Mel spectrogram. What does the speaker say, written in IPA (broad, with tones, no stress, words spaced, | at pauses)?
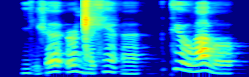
jḭ˩ʒɾəː˥˨ ʔə˞˧˥˧ŋ͡ǁə˩xʲə̃ː˥˨ʔə̃ː˩ | kʲoː˥˨βa˧˥˧ βo˩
